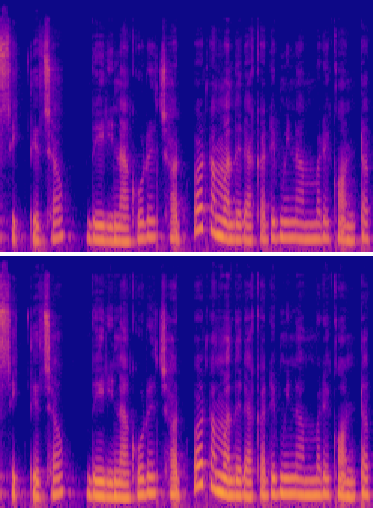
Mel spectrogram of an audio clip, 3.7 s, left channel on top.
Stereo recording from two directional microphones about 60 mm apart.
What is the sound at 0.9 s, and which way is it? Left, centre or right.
Speech, right.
